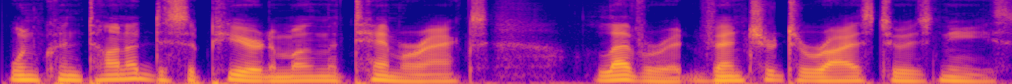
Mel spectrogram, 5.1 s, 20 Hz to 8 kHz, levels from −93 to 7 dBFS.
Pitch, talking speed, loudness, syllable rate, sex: 105 Hz, 155 wpm, -19 LUFS, 5.6 syllables/s, male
